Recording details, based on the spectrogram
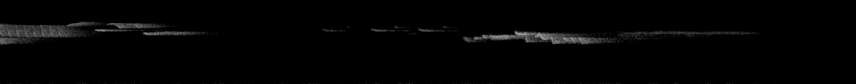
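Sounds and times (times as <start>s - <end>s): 
red-flanked bluetail singing warbled phrases: 0.0s - 2.1s, 3.1s - 7.6s.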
